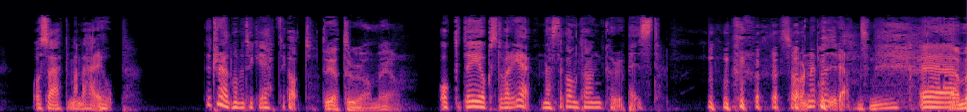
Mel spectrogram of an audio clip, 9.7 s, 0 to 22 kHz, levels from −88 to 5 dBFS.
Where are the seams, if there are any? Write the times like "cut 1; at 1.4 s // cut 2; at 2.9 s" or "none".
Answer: cut 1; at 2.3 s // cut 2; at 5.0 s // cut 3; at 6.0 s // cut 4; at 8.2 s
